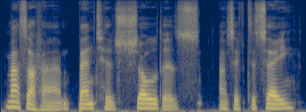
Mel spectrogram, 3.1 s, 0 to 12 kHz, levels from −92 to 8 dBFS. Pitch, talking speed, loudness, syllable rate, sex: 120 Hz, 155 wpm, -18 LUFS, 4.1 syllables/s, male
